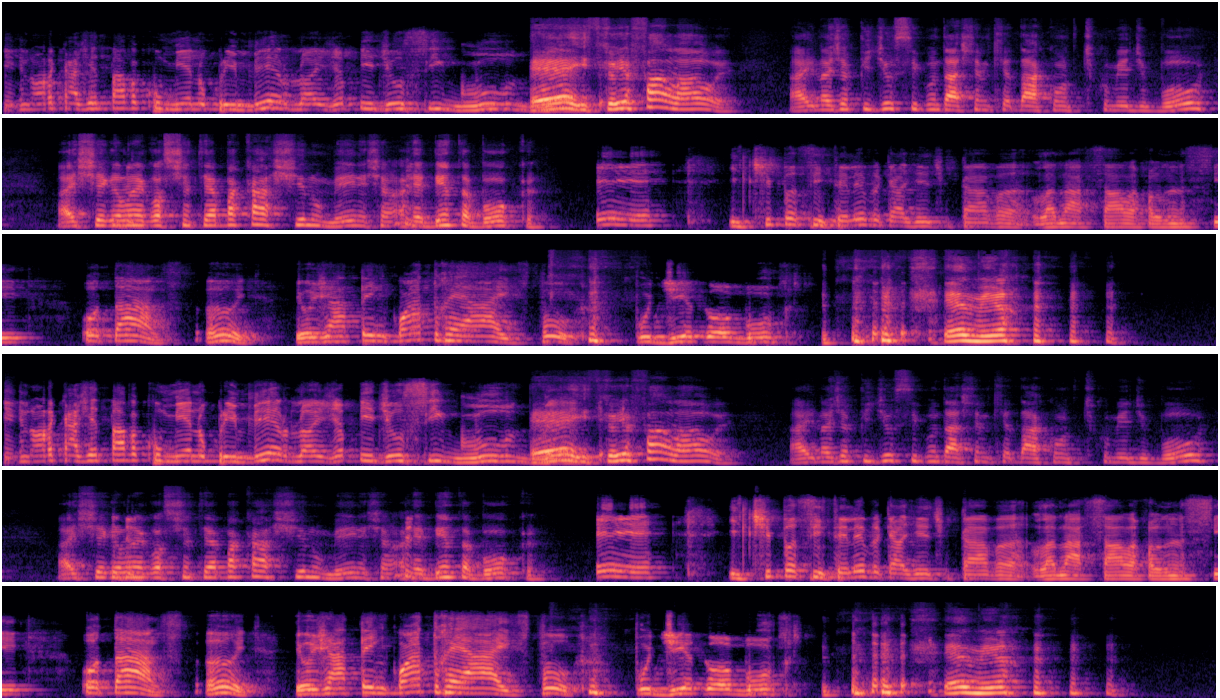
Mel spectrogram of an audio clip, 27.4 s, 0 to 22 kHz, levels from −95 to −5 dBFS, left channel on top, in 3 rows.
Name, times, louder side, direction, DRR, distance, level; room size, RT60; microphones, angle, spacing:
voice 1, 0.0-4.3 10.0-10.1 13.6-18.4 18.8-20.1 20.4-22.6 23.0-24.2 24.8-24.9, right 3 dB, 55° right, 1.2 m, -31 dB
voice 2, 4.0-5.5 5.9-9.0 9.5-13.2 22.6-22.8 24.6-26.6, left 2 dB, 30° left, 0.7 m, -28 dB
17.5 x 14.5 x 2.9 m
head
